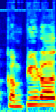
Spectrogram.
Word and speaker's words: computer: start now observe here computer the word starts with C but it's not a sir sound it will start with that cur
